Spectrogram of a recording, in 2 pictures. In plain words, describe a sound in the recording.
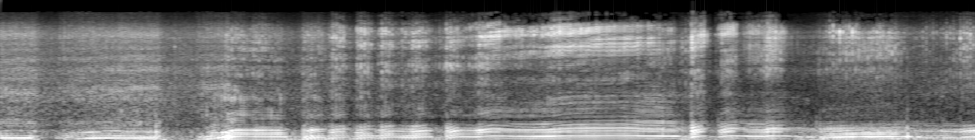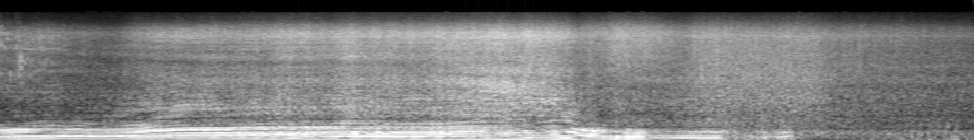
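A quad bike engine roars and revs.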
